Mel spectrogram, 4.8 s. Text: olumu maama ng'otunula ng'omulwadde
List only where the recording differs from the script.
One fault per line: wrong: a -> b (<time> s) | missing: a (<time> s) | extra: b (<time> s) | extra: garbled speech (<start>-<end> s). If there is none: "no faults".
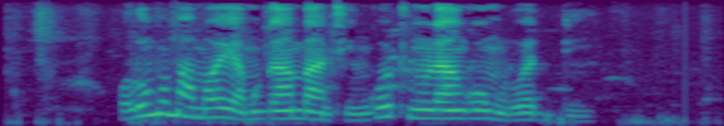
extra: we yamugamba nti (1.4 s)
